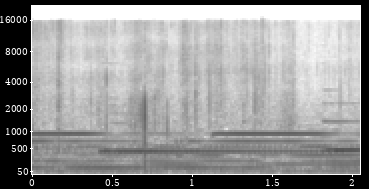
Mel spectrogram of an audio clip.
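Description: Background music of slow, held notes layered into a chord, with one brief click partway through.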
